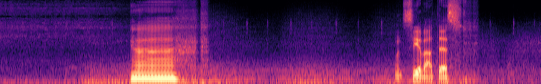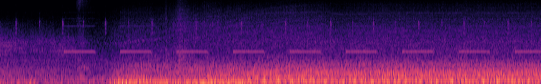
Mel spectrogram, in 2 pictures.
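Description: A truck's diesel engine rumbles steadily and revs up.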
